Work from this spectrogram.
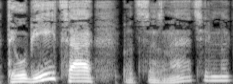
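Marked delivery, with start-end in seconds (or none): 0.0-0.9 louder accusing cry; accusing shout. A narrator's reading. She accuses him. (с обвинением)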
